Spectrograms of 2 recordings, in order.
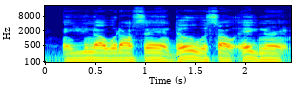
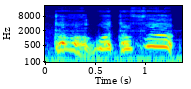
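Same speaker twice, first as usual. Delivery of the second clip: high, drawn-out shocked cry; shocked outburst; slower than usual. Retold or imitated. Storyteller reacting to the dealer's strong weed, shocked high cry. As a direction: recoil from the stink, voice jumping way up.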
